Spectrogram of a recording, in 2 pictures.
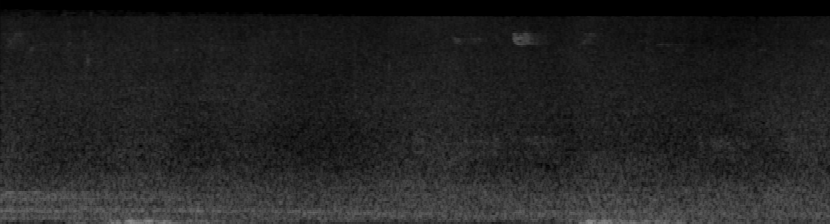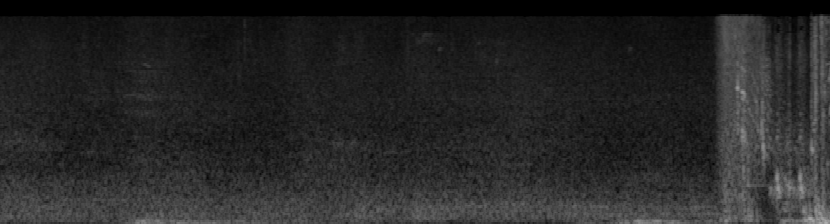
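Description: Wind rushes steadily past a falling skydiver.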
